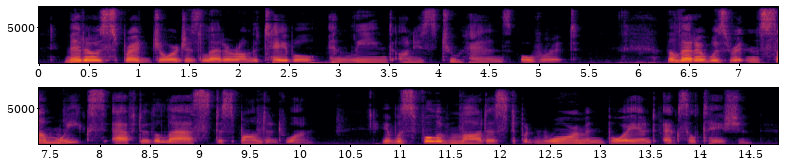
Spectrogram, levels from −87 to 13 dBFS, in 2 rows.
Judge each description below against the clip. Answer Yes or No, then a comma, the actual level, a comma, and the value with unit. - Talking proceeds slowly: No, average, 145 wpm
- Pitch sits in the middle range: Yes, medium, 180 Hz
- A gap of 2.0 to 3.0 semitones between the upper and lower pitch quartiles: No, average, 4.0 semitones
